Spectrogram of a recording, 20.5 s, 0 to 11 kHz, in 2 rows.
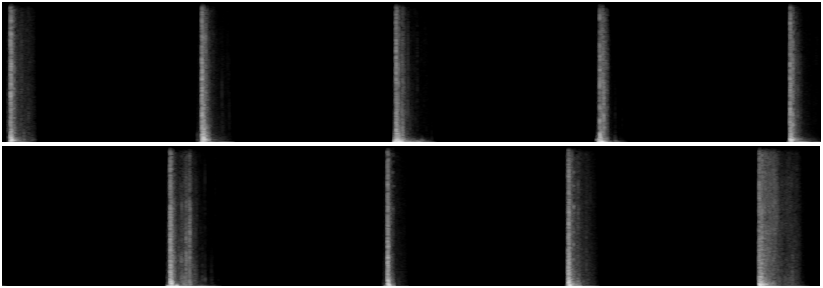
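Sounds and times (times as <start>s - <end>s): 
heavy body punches with thud: 0.1s - 0.4s, 4.9s - 5.4s, 7.4s - 7.8s, 12.3s - 12.8s, 17.3s - 17.7s, 19.7s - 20.3s.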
